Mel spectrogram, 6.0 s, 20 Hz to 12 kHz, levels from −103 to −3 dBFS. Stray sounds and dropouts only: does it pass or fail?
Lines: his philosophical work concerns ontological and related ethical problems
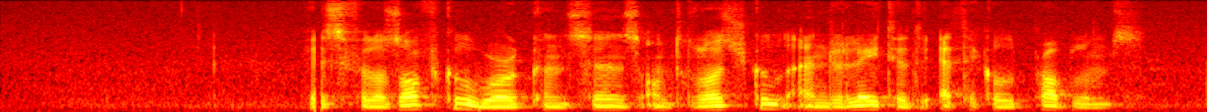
fail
